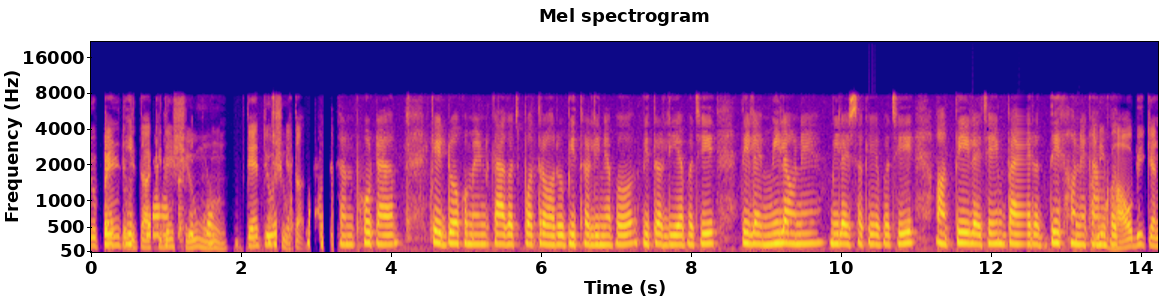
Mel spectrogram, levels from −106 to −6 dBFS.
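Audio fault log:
0.0–2.15 s, 2.46–3.32 s and 13.7–14.23 s: speech suppressed in double talk. The voice repeatedly drops by up to about 40 dB. Roughly 1.5 s of the first stretch is affected and about 0.7 s of the second. The likely cause is the echo canceller turning down both sides while the far end was also talking. On the waveform the envelope collapses abruptly. On a spectrogram the energy shows gaps.
0.18–0.22 s, 1.15–1.26 s and 2.59–2.68 s: echo leak. Faint, brief repeats of the voice arrive about 370 ms after the original, about 15 to 20 dB below the speech. This is likely residue the echo canceller failed to remove. On a spectrogram they appear as weak copies of earlier harmonic patterns, shifted later by that delay.
10.40–10.47 s and 13.15–13.19 s: short stall from a late packet. The jitter buffer ran empty while a packet was late, so the receiver held the last sound for 49 ms and then 22 ms. 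Playback then continued from the same point with nothing lost. The spectrogram shows short horizontally smeared, frozen bands. The waveform shows a repeated cycle that sags slightly.
12.35–12.49 s: call audio freeze. The sound hangs for 120 ms as a fading buzz, then resumes where it stopped, with nothing missing. Packets were likely held up in transit and the receiver filled the wait. On a spectrogram this is a stretched, decaying smear. The waveform tapers off, then restarts at full level.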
